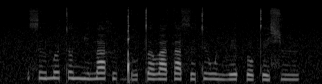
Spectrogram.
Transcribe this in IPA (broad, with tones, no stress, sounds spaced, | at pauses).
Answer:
s ɨ˨˦ m ɵ˦ t ɵ˦ ɲ i˨ n̪ a˦ x ʉ˨ ɡ͡ǃ o˨ t̪ ɐ˦ β a˦ θ a˦ s ɨ˨˦ t ʉ˦ w i˨ β e˦ θ o˨ t̪ e˨ ɕ ʉ˦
